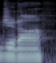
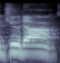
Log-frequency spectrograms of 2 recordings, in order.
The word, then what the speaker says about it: Judon: The guy from Baltimore, Matthew Judon. Yeah, Judon. Sorry, I almost say a Juke for him too.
